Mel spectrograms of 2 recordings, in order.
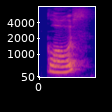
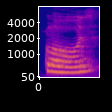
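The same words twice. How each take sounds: First: "close" with a short O and final S sound; brief vowel in "close", ending in a hiss of S. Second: "close" with a long O and final Z sound. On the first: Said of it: "this is for short O". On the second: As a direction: stretch the vowel of "close", ending in Z. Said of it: "this is for long O". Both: Shown as a demonstration.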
